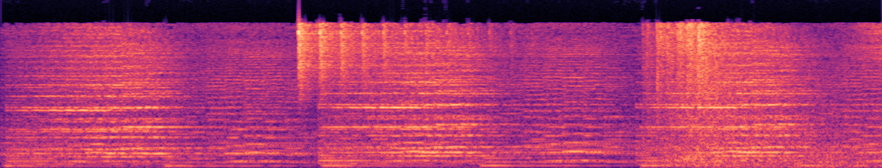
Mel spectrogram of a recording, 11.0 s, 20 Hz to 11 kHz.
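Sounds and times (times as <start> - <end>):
background music: 0.0 - 11.0
loud rushing rumbling whoosh: 8.2 - 11.0.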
